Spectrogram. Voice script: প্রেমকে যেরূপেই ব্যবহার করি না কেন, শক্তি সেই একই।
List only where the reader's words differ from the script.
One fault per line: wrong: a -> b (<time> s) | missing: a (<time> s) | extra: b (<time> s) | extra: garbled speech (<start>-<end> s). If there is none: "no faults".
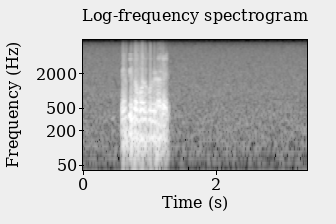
missing: যেরূপেই (0.8 s)
missing: কেন শক্তি সেই (1.2 s)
